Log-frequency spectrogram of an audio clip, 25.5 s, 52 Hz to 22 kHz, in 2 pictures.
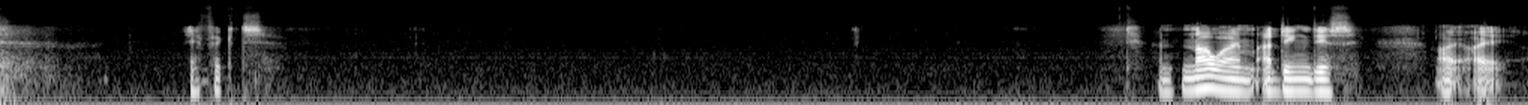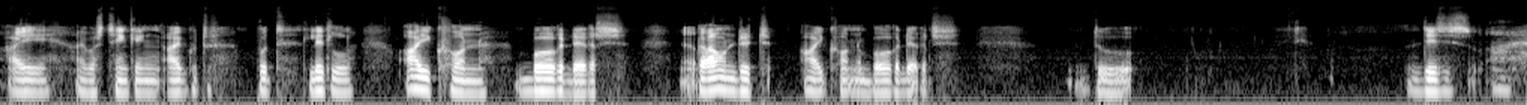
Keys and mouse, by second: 6.6-11.9 drag, 7.2 shift+s, 10.0 shift+a, 13.1-14.9 drag, 13.6 ctrl+c, 14.9 a, 15.1-16.9 drag, 15.5 g, 20.4 Tab, 21.8 ctrl+shift+b.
